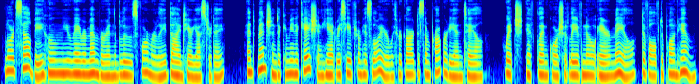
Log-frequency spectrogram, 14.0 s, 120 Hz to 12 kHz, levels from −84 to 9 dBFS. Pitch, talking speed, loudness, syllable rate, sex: 205 Hz, 170 wpm, -17 LUFS, 5.3 syllables/s, female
